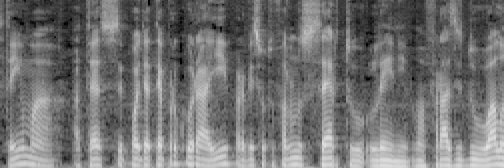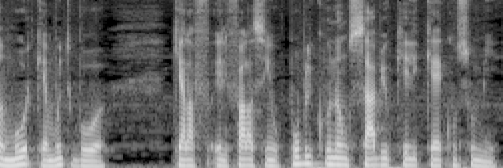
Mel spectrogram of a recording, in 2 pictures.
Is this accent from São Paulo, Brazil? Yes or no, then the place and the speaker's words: yes; São Bernardo do Campo, São Paulo, Brazil; Eu sou de São Bernardo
